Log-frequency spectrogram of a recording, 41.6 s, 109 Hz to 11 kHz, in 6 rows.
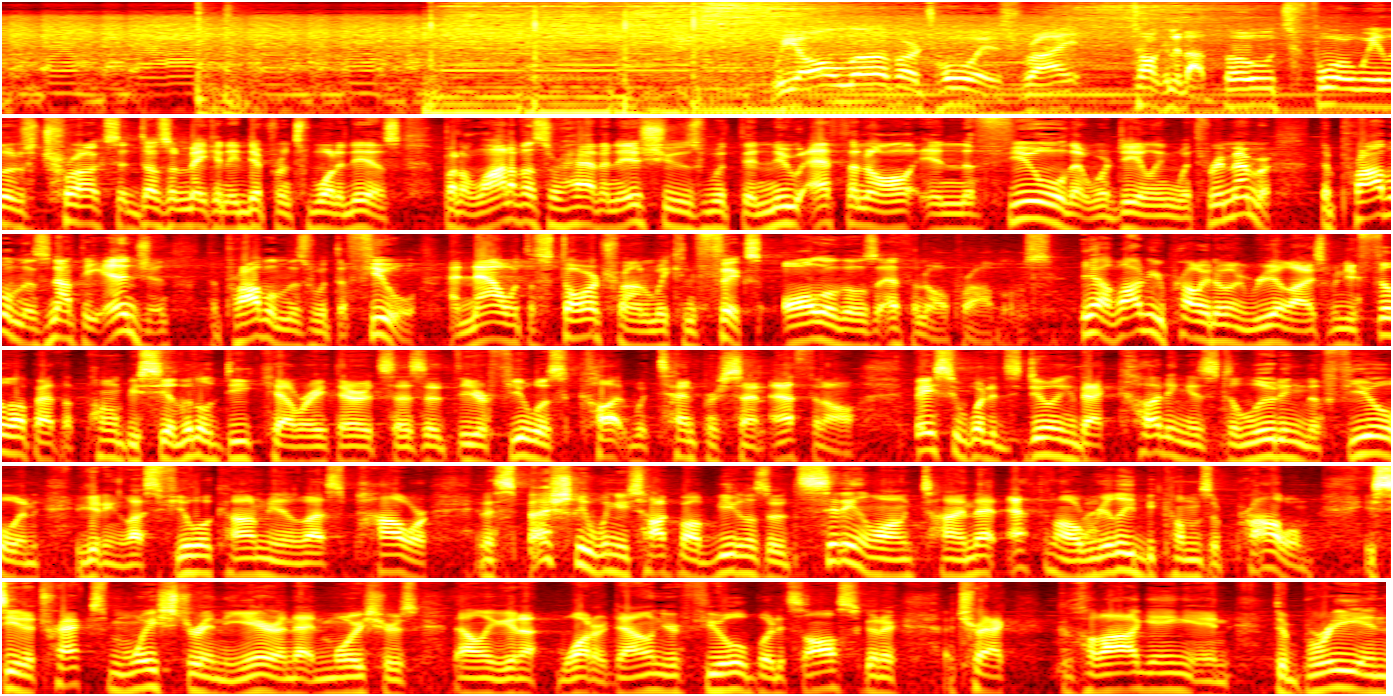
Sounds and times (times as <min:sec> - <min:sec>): Speech: 0:03.8 - 0:41.6.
